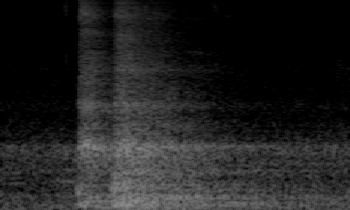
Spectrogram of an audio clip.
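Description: A woman's short breath out close to the microphone, starting suddenly about half a second in and fading within a second.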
